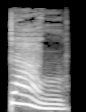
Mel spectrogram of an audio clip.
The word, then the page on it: dang: British English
